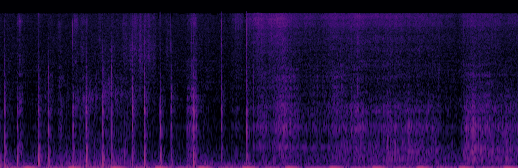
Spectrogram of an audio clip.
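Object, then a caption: Hardcover book endpaper over board. Long nails tap in a quick, steady rhythm on the blank, thick endpaper over the board inside a blue hardcover book, then scratch across it. Short, dull knocks give way to a softer, rasping scrape, all at a low level.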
